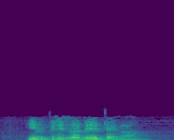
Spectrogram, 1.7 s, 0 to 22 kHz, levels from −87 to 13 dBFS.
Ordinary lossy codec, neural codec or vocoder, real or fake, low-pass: AAC, 16 kbps; vocoder, 44.1 kHz, 128 mel bands every 512 samples, BigVGAN v2; fake; 19.8 kHz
